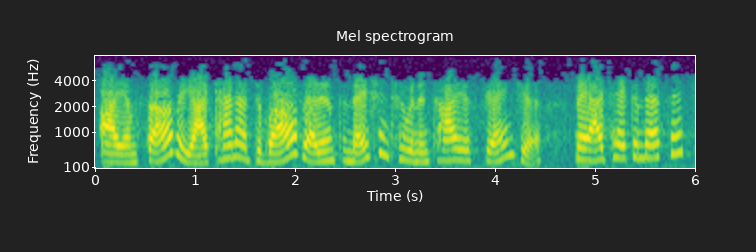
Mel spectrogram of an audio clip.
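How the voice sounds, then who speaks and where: Flustered prim secretary, airy pretensions, high pitch, muddled big words, old-time radio comedy, dull band-limited recording. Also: female voice, animated, normal speed. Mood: prim, officious. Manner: affected, malapropism-prone. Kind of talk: 1940s radio comedy acting.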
